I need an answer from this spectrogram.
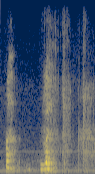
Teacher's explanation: Bibir bawahnya menyentuh bottom part of the upper teeth. V. Maka disebut labiodental.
